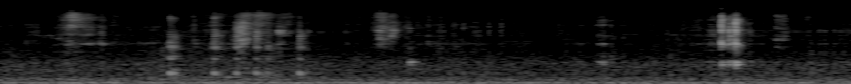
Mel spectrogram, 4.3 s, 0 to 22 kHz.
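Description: Faint scratching strokes of a fine 3000-grit sanding pad on the plastic model truck cab, a few short strokes with the clearest near the end.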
